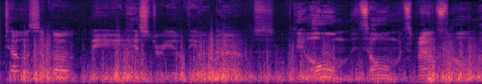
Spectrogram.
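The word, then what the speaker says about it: Ogham: us about the history home actually okay because the gh's g is silent if you look at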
